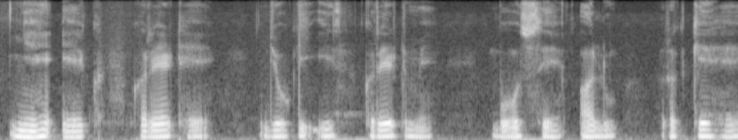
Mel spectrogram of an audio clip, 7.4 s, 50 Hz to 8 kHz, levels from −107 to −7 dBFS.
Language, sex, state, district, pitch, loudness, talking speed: Hindi, male, Uttar Pradesh, Saharanpur, 125 Hz, -17 LUFS, 105 wpm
